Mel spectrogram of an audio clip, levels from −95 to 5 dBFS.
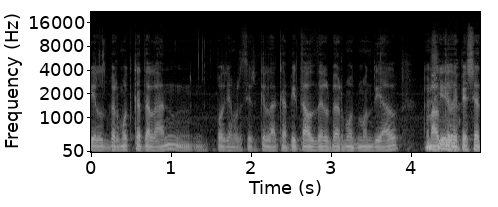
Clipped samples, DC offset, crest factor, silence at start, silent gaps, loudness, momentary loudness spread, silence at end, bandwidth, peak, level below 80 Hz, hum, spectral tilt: under 0.1%; under 0.1%; 22 dB; 0 s; none; -36 LUFS; 13 LU; 0 s; 13.5 kHz; -12 dBFS; -56 dBFS; none; -7.5 dB/octave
